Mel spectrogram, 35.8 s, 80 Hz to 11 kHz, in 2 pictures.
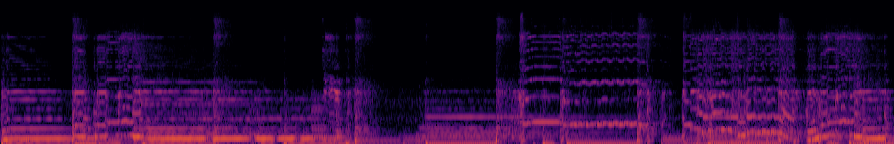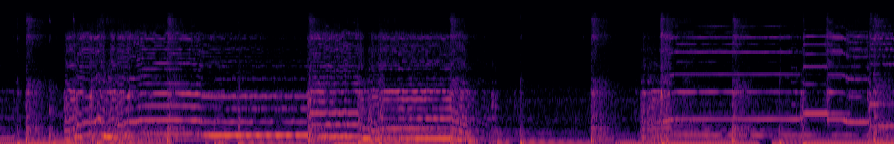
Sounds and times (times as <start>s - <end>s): Tapping (guitar technique): 0.0s - 7.7s, 8.3s - 28.5s, 30.6s - 35.7s
Blues: 0.0s - 35.7s.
